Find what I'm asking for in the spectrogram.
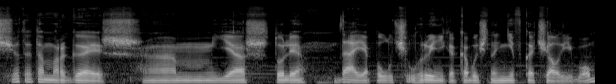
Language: Russian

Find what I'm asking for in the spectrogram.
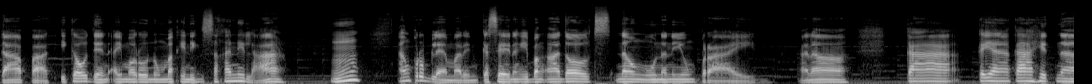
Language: Filipino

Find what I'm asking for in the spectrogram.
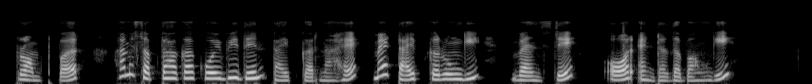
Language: Hindi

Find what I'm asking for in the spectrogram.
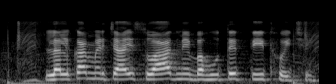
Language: Magahi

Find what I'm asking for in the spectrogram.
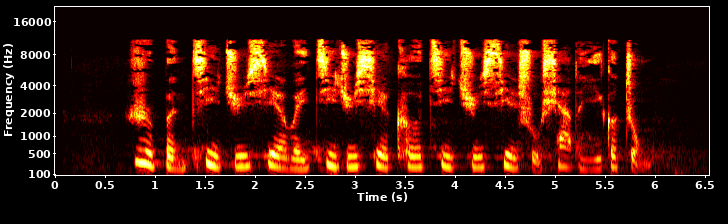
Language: Chinese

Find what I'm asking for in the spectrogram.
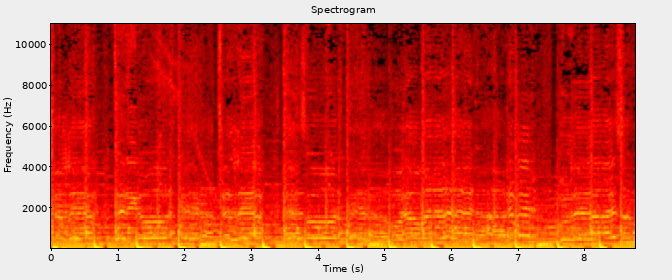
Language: Arabic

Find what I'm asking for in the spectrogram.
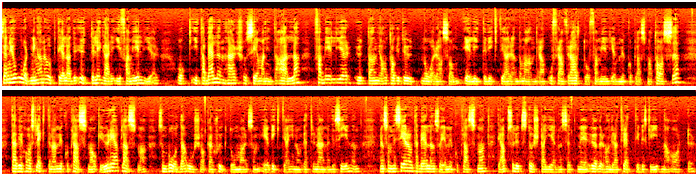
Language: Swedish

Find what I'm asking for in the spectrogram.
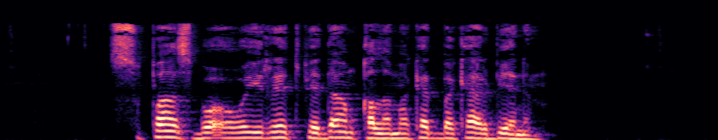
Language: Central Kurdish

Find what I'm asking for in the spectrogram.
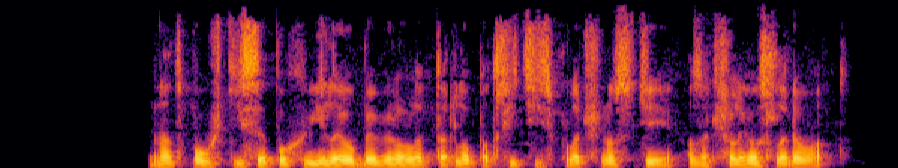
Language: Czech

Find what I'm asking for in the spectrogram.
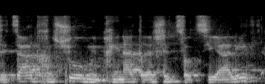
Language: Hebrew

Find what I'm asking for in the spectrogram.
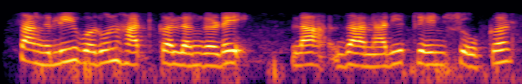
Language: Marathi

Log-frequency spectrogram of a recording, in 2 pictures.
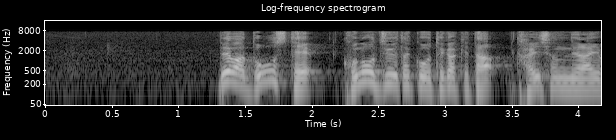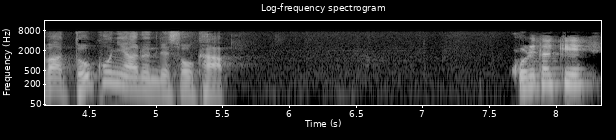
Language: Japanese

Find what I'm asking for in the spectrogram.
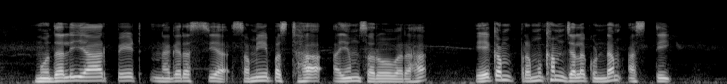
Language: Sanskrit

